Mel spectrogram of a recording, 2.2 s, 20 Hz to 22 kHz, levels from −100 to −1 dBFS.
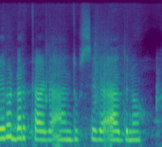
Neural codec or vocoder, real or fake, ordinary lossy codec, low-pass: autoencoder, 48 kHz, 128 numbers a frame, DAC-VAE, trained on Japanese speech; fake; none; 19.8 kHz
